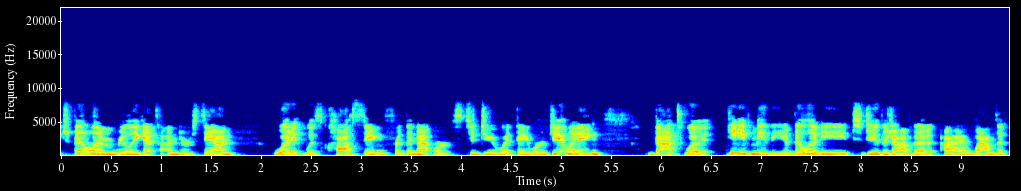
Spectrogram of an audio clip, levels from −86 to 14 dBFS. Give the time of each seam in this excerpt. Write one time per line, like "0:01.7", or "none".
none

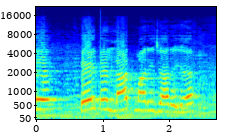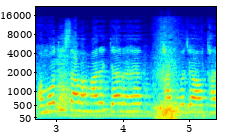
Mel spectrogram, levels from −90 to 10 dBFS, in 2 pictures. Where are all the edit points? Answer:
0:00.9
0:02.5
0:04.4

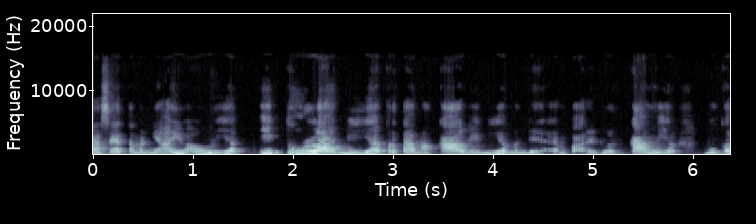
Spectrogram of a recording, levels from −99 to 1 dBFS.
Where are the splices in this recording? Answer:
none

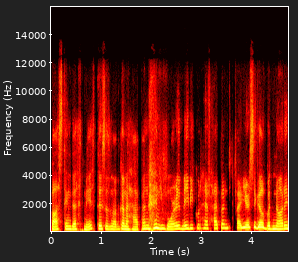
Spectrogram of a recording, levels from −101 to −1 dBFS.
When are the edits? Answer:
none

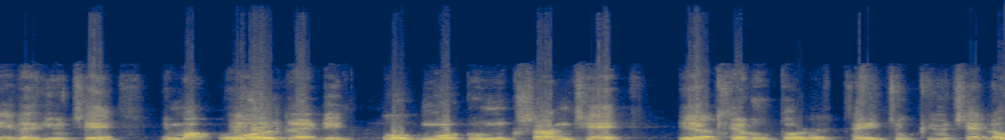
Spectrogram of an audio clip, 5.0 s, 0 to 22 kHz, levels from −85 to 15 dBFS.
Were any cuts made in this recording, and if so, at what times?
none

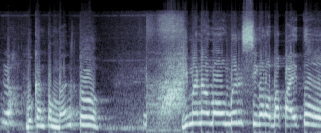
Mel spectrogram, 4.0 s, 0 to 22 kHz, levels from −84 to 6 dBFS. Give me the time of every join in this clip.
0:01.7

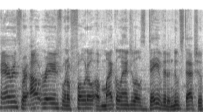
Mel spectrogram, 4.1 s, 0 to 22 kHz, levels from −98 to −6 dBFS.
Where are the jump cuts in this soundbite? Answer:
none

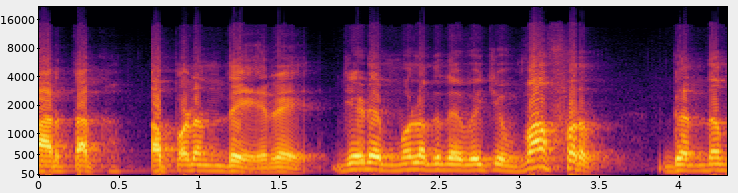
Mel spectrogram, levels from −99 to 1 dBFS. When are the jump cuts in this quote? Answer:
0:01.8

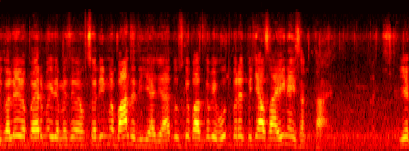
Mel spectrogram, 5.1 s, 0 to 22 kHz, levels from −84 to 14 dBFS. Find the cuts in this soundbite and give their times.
none

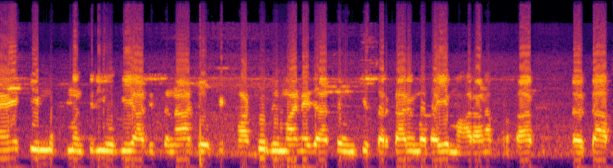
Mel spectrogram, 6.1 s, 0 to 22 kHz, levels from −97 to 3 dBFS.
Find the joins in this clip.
none

